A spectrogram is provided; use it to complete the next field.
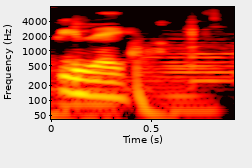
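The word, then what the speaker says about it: filé: Looks like file, but it's pronounced filet.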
